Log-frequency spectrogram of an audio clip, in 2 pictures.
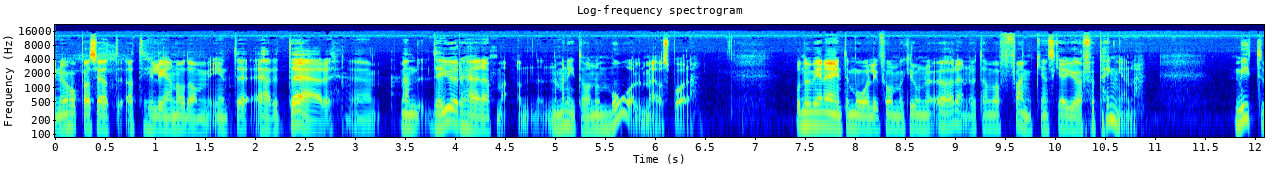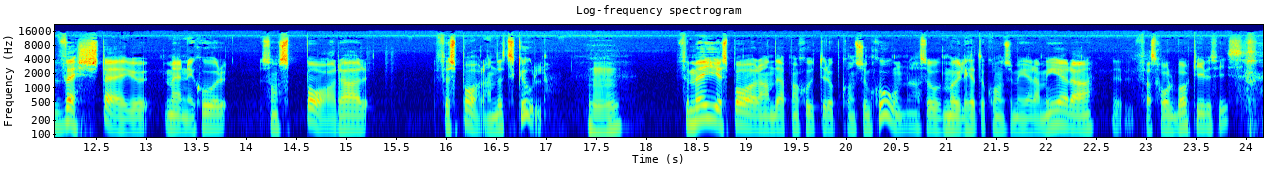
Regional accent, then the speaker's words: Örebro, Örebro County, Sweden; en god vän från Örebro där jag är uppvuxen

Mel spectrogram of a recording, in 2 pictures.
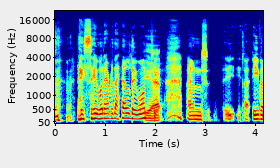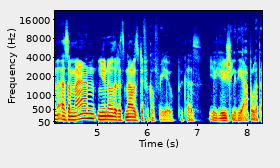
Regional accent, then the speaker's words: Ireland; Being Irish abroad is difficult.

